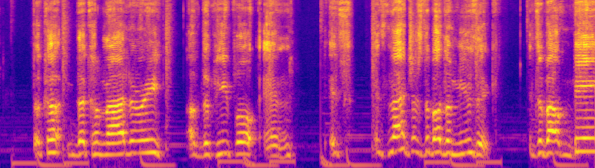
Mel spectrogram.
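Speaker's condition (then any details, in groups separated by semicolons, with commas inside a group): Cerebral palsy; present from birth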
